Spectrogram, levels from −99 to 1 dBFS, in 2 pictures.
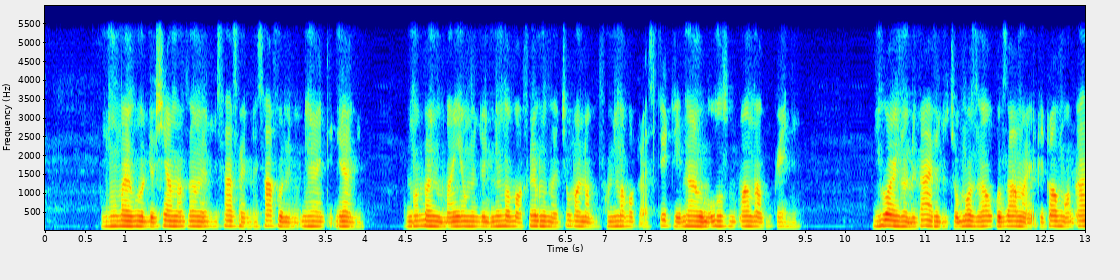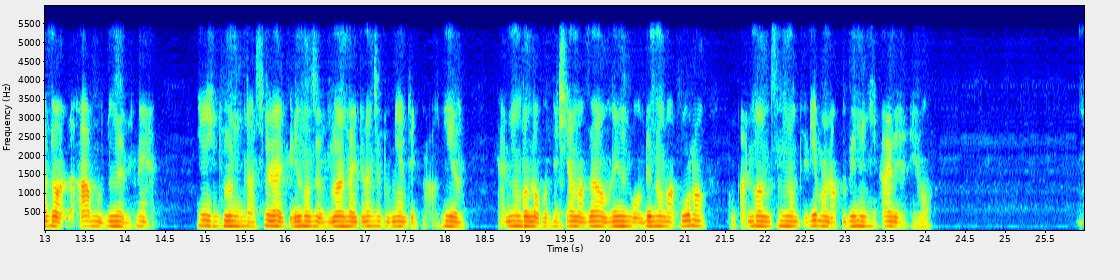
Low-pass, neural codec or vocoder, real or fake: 5.4 kHz; autoencoder, 22.05 kHz, a latent of 192 numbers a frame, VITS, trained on one speaker; fake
